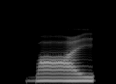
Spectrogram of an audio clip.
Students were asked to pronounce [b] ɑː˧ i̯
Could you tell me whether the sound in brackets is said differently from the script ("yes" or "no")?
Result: no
